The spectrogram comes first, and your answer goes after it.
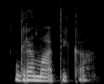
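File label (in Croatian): "gramatika", hrvatski; mreznik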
